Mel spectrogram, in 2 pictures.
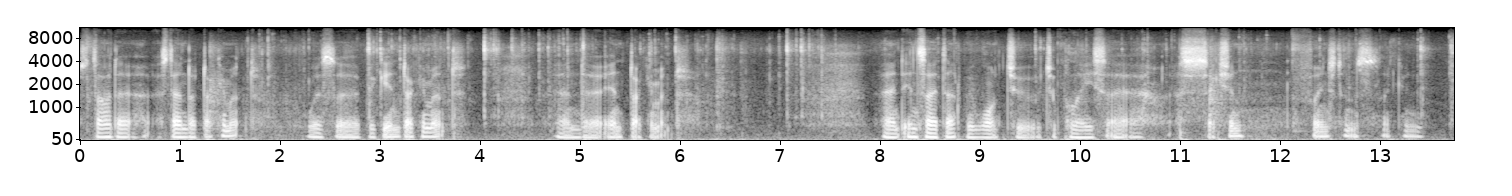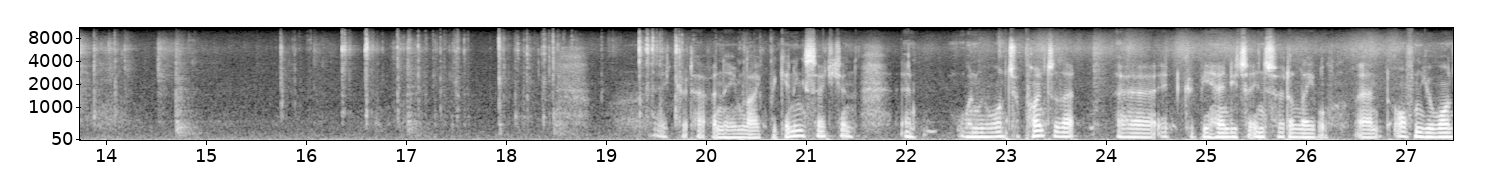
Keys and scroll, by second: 0.0-8.0 typing, 10.6-14.7 typing, 15.9-21.2 typing.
